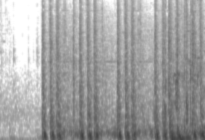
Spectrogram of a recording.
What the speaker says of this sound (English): the trick to this is just keep shooting until you shoot them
